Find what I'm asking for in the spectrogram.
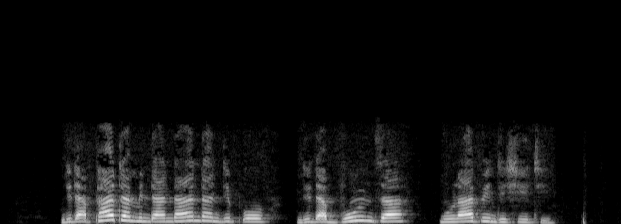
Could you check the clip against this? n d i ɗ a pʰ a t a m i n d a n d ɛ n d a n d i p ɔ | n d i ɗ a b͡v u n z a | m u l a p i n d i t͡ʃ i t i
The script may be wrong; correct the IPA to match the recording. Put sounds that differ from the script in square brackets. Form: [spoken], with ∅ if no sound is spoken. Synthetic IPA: n d i ɗ a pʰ a t a m i n d a n d [a] n d a n d i p ɔ | n d i ɗ a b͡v u n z a | m u l a p i n d i t͡ʃ [iː] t i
